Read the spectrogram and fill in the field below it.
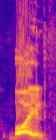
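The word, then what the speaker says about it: boil: इसी तरह देखिए थर्ड, जब ओ आई आए तो ओ आई को ओ आई से पढ़ें। ओ आई आ गया तो बी के लिए बा कर दिया, बॉय, ई, ल, एल के लिए ला, तो ये हो गया बॉयल, वाई का साउंड देना, बॉयल, सॉइल, कॉइल, बी ओ आई एल, एस ओ। इसमें देखिए बस आपको ऑय का साउंड देना है, ये थोड़ा ध्यान देना है।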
